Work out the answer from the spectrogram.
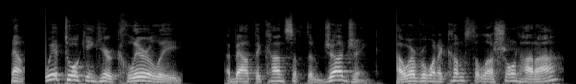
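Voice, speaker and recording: Man, rabbi, sermon-style lecture, mellow timbre, mid-range pitch, emphatic, direct address, Hebrew religious terms. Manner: emphatic, addresses listeners directly with rhetorical questions. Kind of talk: sermon-like lecture with storytelling and acted-out dialogue.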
